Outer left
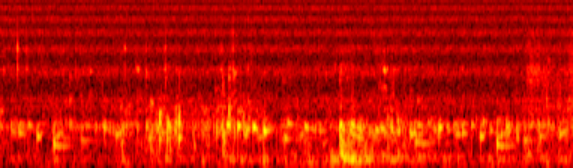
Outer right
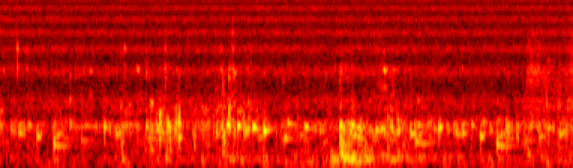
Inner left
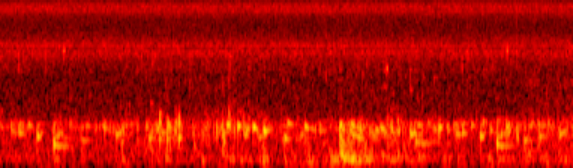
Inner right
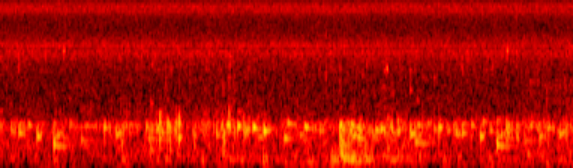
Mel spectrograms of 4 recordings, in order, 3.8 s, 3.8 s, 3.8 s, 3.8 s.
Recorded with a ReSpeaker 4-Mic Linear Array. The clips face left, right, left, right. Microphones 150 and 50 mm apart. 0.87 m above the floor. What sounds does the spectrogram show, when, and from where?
Only background noise.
